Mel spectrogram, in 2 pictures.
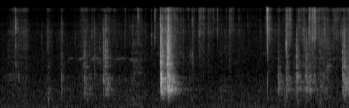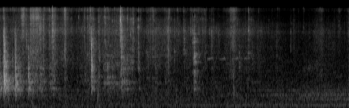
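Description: Aluminum extension ladder clanking and rattling as it is lifted off the ground and stood upright, with one loud clank about three seconds in and a run of rattles around seven seconds.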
